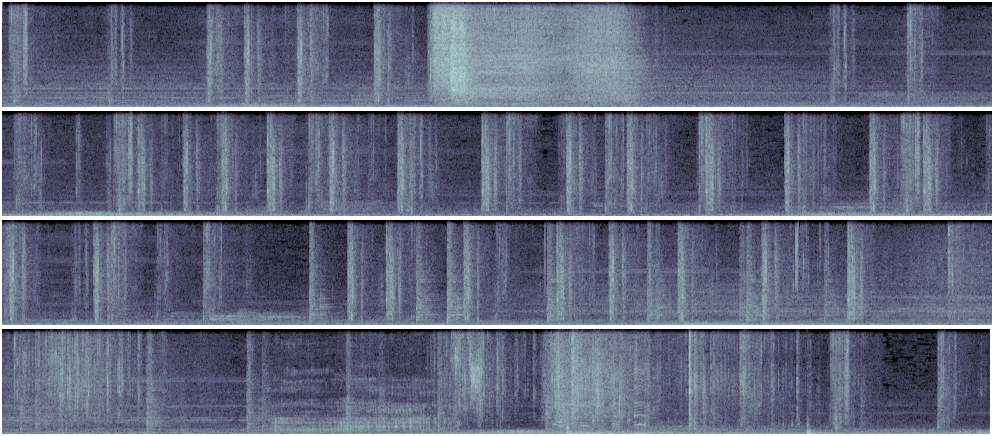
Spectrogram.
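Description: Heavy footsteps thud steadily on hard floors.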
